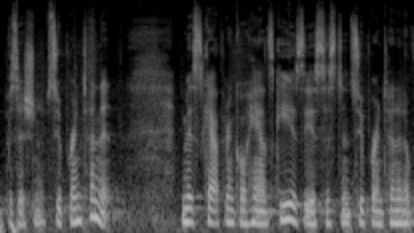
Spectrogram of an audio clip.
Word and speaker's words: Kochanski: We're moving on to 3B, which is our interview of Miss Catherine Kochanski. I have clarified with her that that is the proper way to pronounce her last name.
